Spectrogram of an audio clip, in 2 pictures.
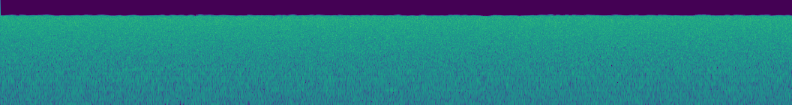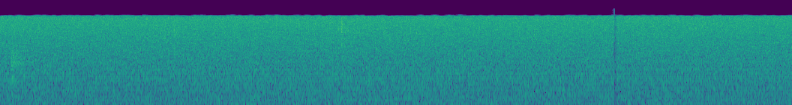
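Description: A thin blade scrapes and cuts soft soap up close.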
